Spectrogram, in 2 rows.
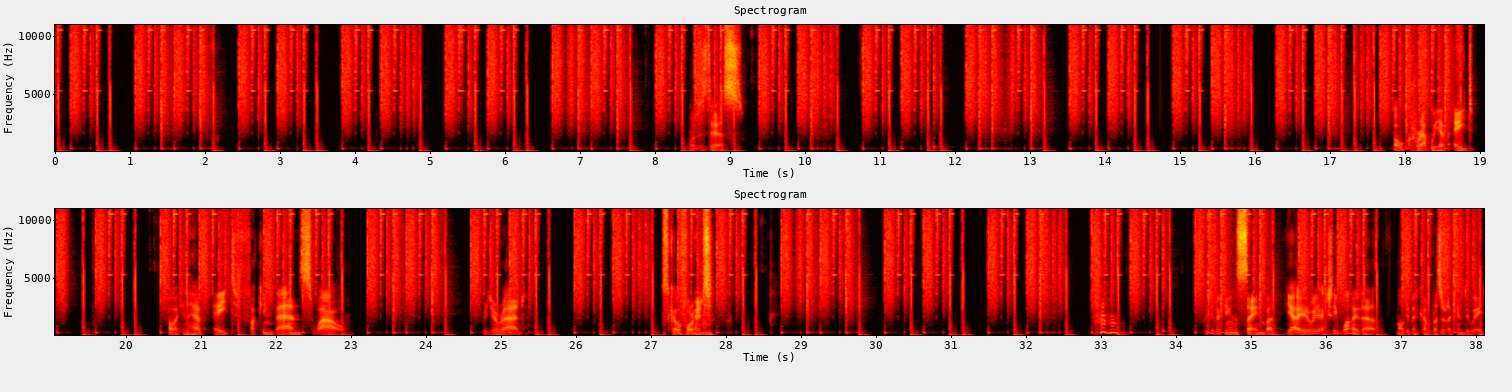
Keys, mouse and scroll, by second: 8.9 click, 9.9-10.7 drag, 11.0 click, 11.4 right click, 12.0-13.6 drag, 14.1-17.8 drag, 20.1 click, 21.6 click, 22.6 click, 23.3 click, 23.9 click, 24.6 click, 25.9 click, 26.5 click, 27.8 click, 29.1 click, 30.4-32.3 drag, 33.1 click, 34.6 click, 35.8 click, 37.2 click.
